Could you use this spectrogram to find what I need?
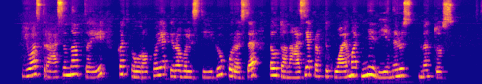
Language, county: Lithuanian, Kaunas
